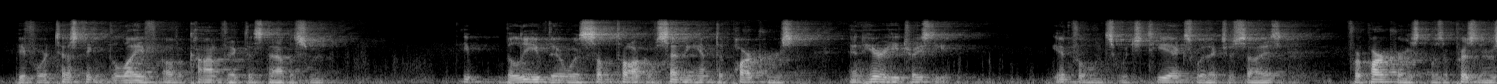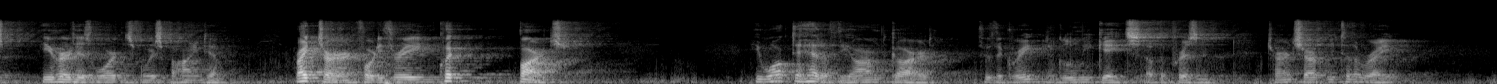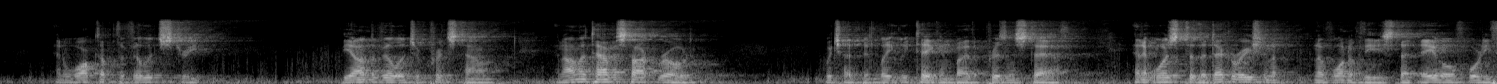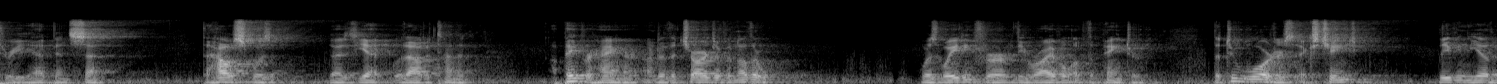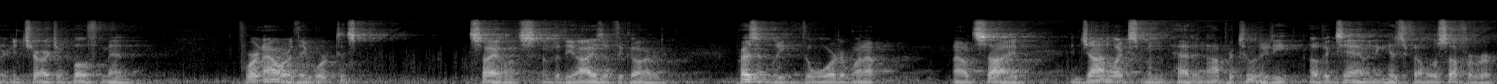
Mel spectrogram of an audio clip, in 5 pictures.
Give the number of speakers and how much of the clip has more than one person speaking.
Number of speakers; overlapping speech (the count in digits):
1, no overlap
